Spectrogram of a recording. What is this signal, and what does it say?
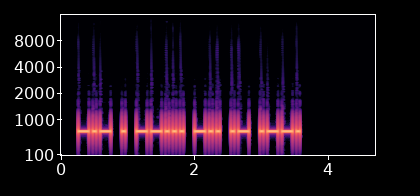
Morse code, heard as a keyed tone, about 22 wpm, 700 Hz. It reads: KE7DAP
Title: USA Call Signs - 6 Characters - 22wpm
